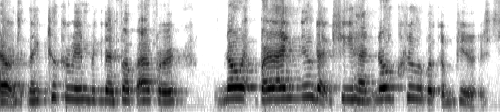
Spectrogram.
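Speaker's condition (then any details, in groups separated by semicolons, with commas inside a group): Cerebral palsy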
